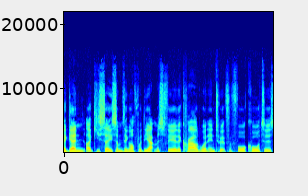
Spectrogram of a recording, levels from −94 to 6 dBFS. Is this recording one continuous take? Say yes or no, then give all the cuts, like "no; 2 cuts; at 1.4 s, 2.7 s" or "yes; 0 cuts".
yes; 0 cuts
